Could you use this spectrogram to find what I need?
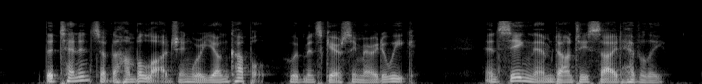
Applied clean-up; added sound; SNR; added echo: none; none; none; none.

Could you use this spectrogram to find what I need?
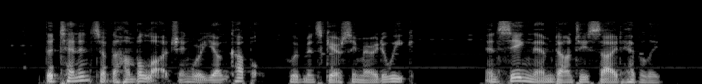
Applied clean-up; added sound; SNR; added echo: classical method spectral subtraction.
